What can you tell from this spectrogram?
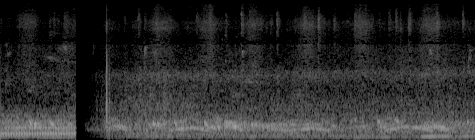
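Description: Domestic homing pigeons cooing: a string of low coos that rise and fall in pitch, repeating throughout. The sound drops out briefly about a second in.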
